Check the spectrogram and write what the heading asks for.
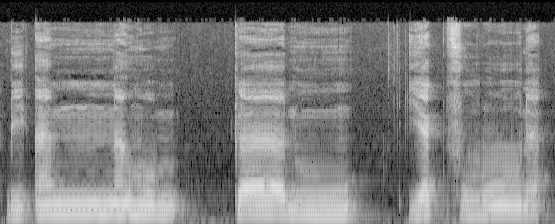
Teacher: نون مشدد ہے غنہ کریں گے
